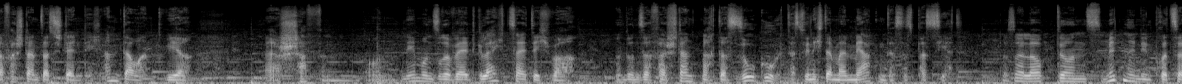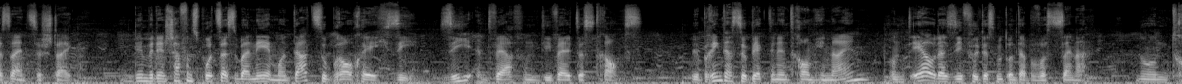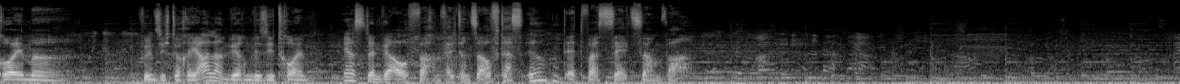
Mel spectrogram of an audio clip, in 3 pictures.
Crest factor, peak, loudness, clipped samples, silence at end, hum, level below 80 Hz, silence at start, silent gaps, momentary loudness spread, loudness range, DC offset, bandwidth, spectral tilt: 18 dB; -2 dBFS; -20 LUFS; under 0.1%; 0 s; none; -30 dBFS; 0 s; none; 14 LU; 5 LU; under 0.1%; 20 kHz; -5 dB/octave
